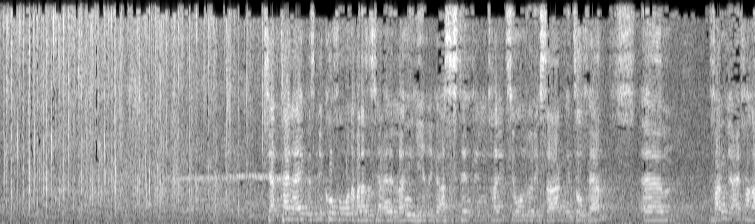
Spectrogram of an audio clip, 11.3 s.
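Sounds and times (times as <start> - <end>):
audience applause: 0.0 - 4.7
speech: 4.0 - 11.3.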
